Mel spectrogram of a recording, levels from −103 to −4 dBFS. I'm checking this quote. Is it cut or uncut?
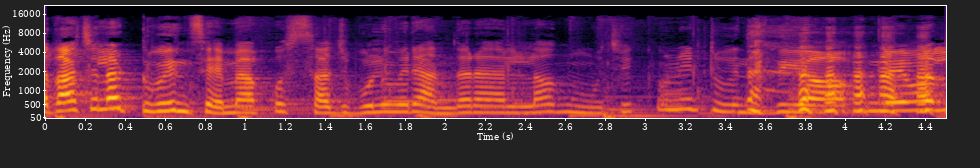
uncut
